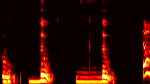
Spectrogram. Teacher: tip of the tongue comes out, vibrates, and it's a heavy letter, no sizzle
